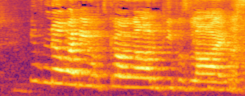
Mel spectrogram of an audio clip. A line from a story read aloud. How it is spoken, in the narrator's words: shout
